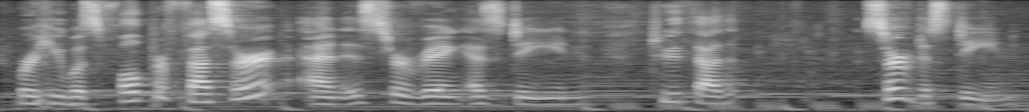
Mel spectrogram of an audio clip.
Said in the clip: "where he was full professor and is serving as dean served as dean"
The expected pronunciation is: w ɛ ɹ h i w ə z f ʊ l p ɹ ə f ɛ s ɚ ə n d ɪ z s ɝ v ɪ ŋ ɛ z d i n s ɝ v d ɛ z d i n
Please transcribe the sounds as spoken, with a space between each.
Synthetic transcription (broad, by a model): w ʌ ɹ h i w ə z f ʊ l p ɹ ə f ɛ s ɚ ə n ɪ z s ɝ v ɪ ŋ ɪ z d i n s ɝ v d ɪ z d i n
